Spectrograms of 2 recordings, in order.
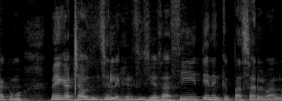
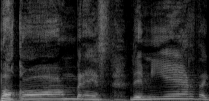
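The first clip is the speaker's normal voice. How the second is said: loud, drawn-out, mock shouted yell; 6 semitones higher, 5 dB louder than usual. Retelling how someone arrived and yelled at the group; retelling a yell. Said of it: "Llegó a gritarnos".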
